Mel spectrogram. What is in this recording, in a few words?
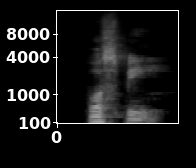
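"waspy", Australian English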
